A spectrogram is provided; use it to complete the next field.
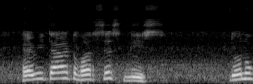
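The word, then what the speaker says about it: niche: है ना ऑर्गेनिज्म्स का उसी को हम निश कहते हैं क्या कहते हैं निश कहते हैं स्पेलिंग समझिए एन आई सी एच ई निश ठीक है तो यह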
